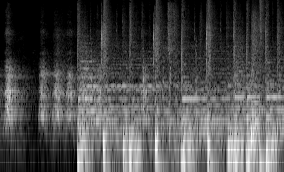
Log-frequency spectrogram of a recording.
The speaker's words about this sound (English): if the other dog starts barking in the backyard, then she starts barking on the other side, and we got dogs in stereo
